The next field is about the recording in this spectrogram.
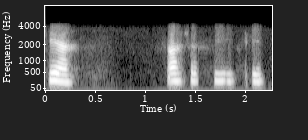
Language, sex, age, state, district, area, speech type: Kashmiri, female, 30-45, Jammu and Kashmir, Srinagar, urban, conversation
